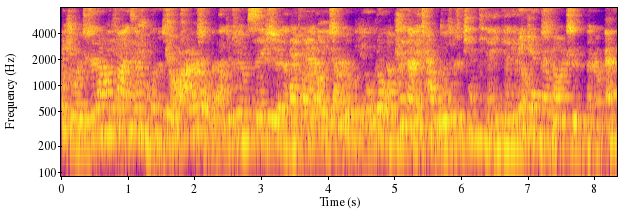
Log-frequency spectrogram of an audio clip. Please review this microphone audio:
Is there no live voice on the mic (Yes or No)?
Yes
